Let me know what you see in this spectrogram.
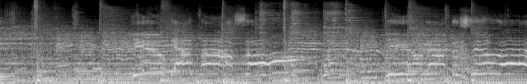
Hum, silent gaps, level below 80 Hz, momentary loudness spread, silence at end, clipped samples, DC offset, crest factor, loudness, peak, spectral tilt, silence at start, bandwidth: none; none; -20 dBFS; 4 LU; 0 s; under 0.1%; under 0.1%; 10 dB; -11 LUFS; 0 dBFS; -5 dB/octave; 0 s; over 20 kHz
